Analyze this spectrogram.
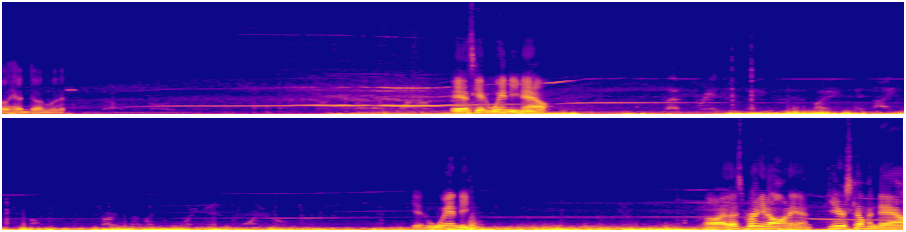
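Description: A model plane's electric motor whines steadily overhead, rising slightly in pitch.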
